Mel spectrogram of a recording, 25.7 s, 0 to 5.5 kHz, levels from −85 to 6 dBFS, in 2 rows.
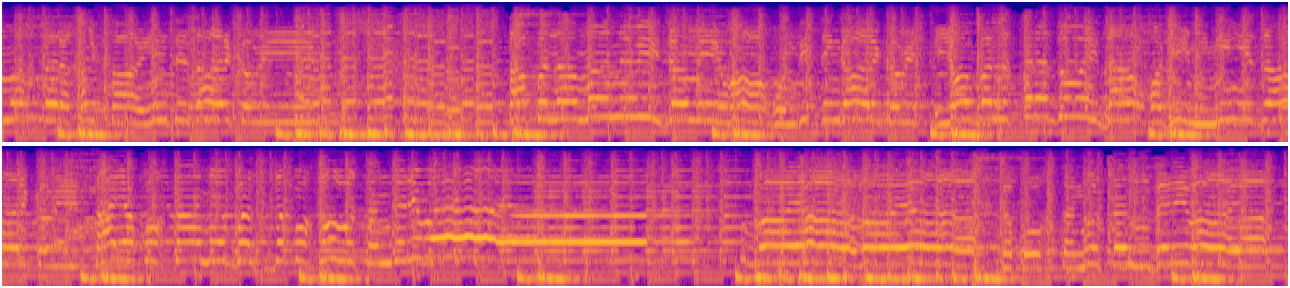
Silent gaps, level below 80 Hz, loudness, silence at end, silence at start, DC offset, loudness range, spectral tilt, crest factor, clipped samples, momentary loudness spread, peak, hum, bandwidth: none; -36 dBFS; -15 LUFS; 0 s; 0 s; under 0.1%; 4 LU; -8.5 dB/octave; 14 dB; under 0.1%; 7 LU; -2 dBFS; none; 5.2 kHz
